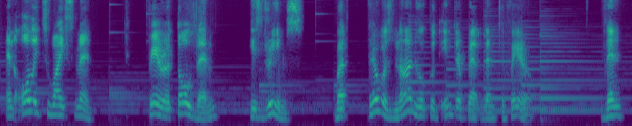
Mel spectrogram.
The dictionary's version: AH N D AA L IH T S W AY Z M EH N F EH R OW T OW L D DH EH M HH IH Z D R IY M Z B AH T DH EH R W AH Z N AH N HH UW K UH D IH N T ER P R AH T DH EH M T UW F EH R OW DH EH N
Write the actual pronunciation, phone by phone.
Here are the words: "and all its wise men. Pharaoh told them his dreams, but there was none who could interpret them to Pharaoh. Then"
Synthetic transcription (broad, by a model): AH N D AA L IH T S W AY S M EH N F EH R OW T OW L D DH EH M HH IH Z D R IY M S B AH T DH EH R W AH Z N AH N HH UW K UH D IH N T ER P AH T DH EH M T UW F EH R OW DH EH N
